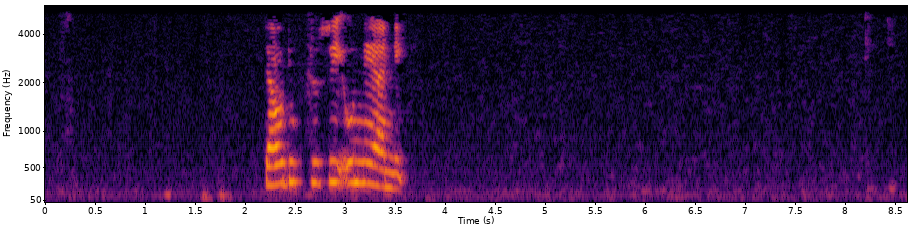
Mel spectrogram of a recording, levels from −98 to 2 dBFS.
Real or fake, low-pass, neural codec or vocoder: real; 5.4 kHz; none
